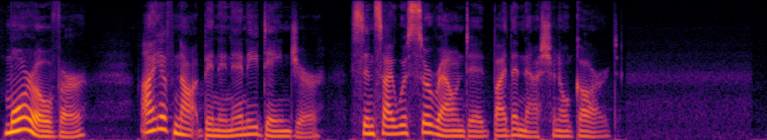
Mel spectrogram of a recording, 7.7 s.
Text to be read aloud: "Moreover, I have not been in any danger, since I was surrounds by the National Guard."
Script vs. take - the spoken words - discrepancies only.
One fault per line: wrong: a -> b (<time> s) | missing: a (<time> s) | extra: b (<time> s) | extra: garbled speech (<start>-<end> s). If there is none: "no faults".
wrong: surrounds -> surrounded (4.1 s)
